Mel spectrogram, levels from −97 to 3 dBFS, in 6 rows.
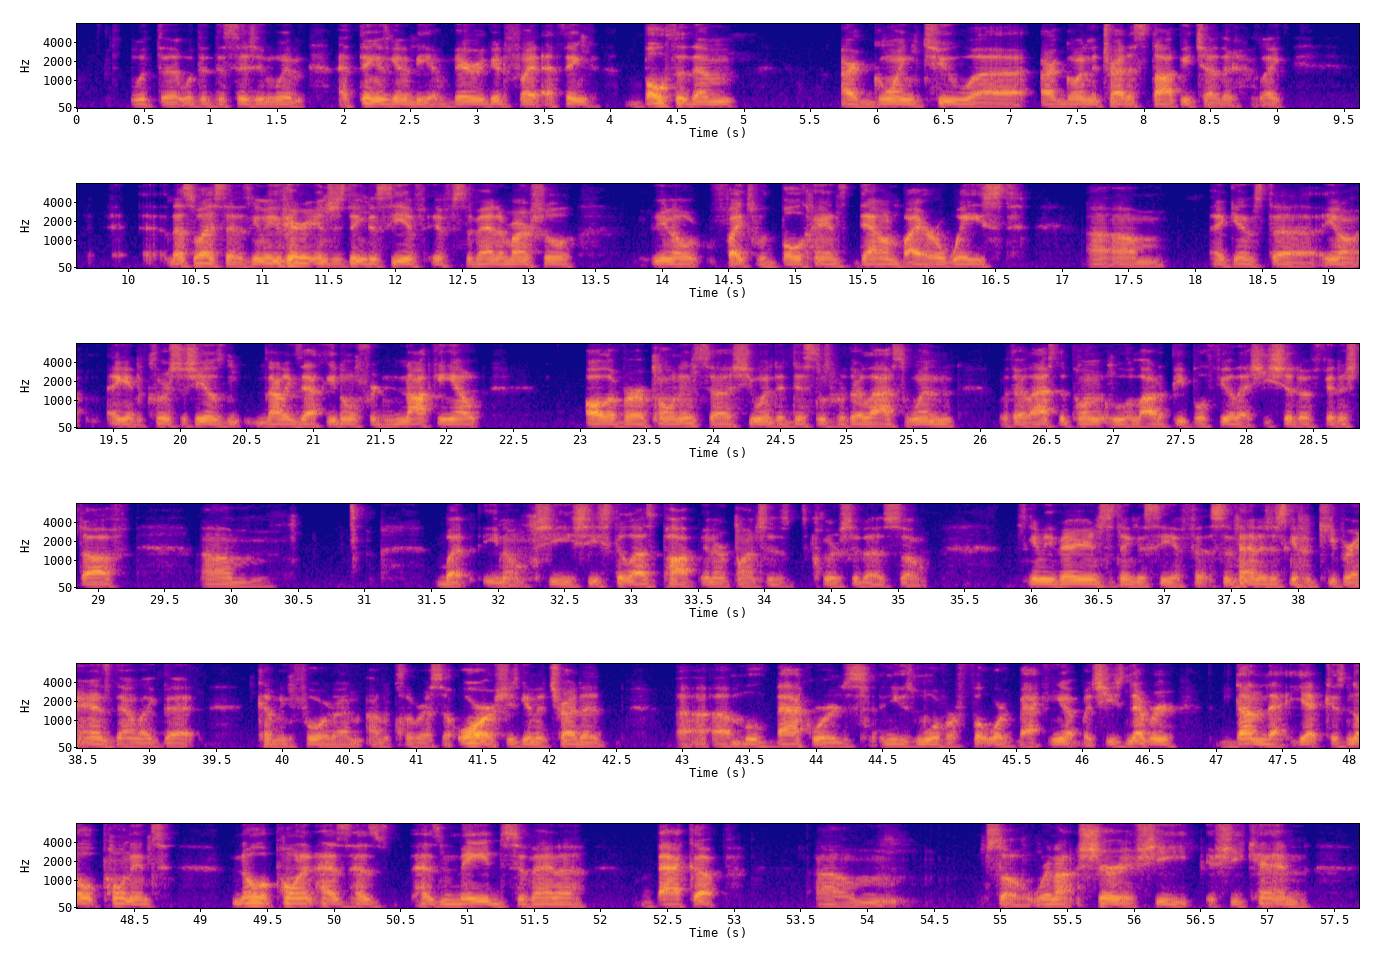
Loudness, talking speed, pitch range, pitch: -25 LUFS, 195 wpm, 80-90 Hz, 80 Hz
